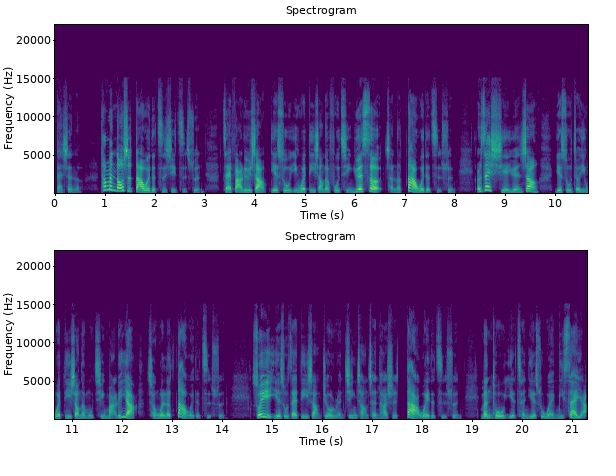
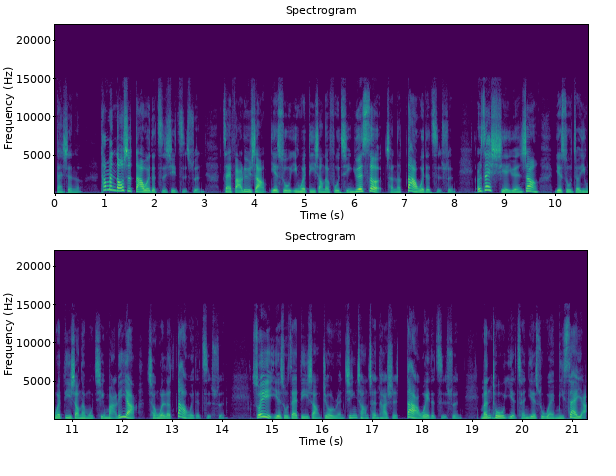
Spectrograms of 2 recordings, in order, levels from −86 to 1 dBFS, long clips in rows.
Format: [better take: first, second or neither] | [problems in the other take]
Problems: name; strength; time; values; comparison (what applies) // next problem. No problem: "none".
second | thin; very; fading below 600 Hz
